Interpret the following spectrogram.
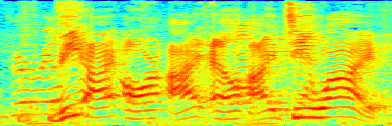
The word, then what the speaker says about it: virility: like fine i'll tell you no listen virility v-i-r-i-l-i-t-y the quality of having strength energy and a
